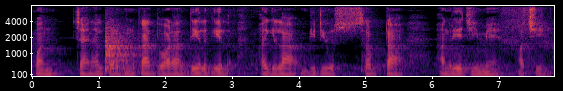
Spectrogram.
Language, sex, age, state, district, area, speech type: Maithili, male, 30-45, Bihar, Madhubani, rural, read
